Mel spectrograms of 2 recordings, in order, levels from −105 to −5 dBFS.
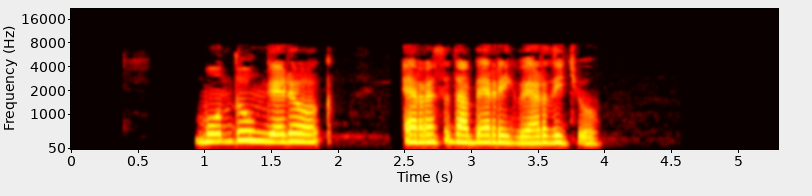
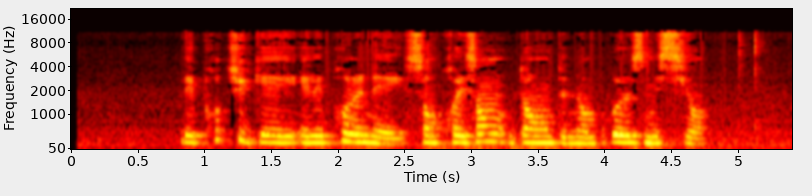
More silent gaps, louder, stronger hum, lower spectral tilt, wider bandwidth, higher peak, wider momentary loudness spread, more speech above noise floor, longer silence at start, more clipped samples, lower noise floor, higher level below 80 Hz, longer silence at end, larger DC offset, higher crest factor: first, 2.38-2.47 s vs none; first, -27 LUFS vs -33 LUFS; neither; first, -6.5 dB/octave vs -5 dB/octave; second, 7.8 kHz vs 11.5 kHz; first, -10 dBFS vs -18 dBFS; about the same, 11 LU vs 10 LU; first, 59 dB vs 34 dB; first, 0.95 s vs 0.8 s; neither; first, -86 dBFS vs -66 dBFS; second, -76 dBFS vs -64 dBFS; first, 1.35 s vs 0.25 s; neither; about the same, 20 dB vs 16 dB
